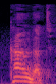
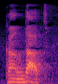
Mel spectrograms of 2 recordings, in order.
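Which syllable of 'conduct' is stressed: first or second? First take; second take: first; second. First: The stress is on the first syllable. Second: The stress is on the second syllable. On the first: It is a noun meaning behavior. "el estrés se cae en la primera sílaba" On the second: It is a verb. "el estrés cae en la segunda sílaba"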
